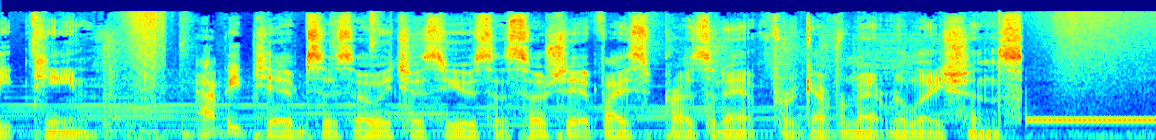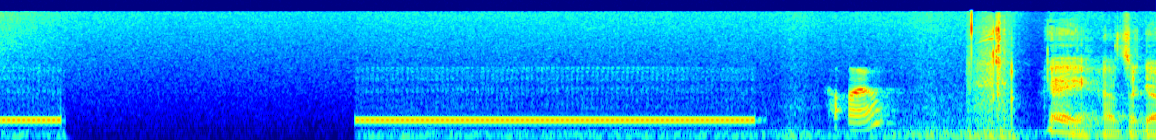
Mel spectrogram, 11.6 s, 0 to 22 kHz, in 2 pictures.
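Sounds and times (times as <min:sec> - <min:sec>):
speech: 0:00.0 - 0:05.4, 0:11.0 - 0:11.5
electronic ringback tones over a phone line: 0:05.1 - 0:06.1, 0:07.6 - 0:09.6
woman answering phone at her house: 0:05.2 - 0:06.1, 0:07.6 - 0:10.3.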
